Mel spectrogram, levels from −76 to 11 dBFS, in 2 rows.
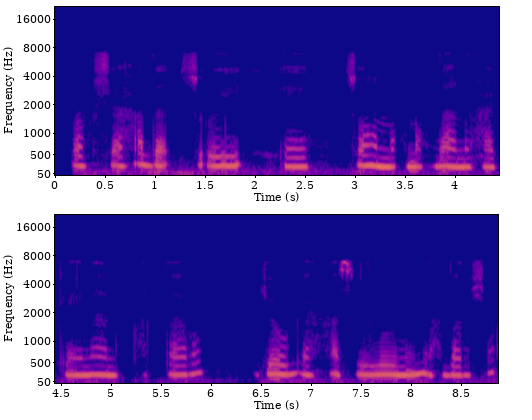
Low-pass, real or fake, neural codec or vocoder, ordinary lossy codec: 7.2 kHz; real; none; none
